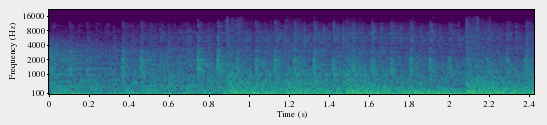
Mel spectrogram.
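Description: Auto-rickshaw engine idling, a steady low rumble.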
